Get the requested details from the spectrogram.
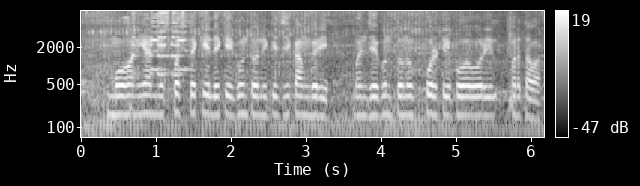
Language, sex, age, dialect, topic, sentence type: Marathi, male, 18-24, Standard Marathi, banking, statement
